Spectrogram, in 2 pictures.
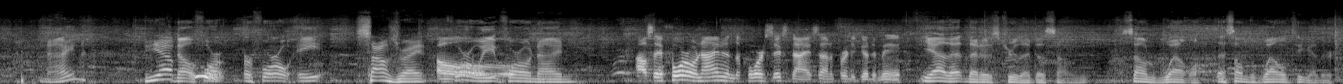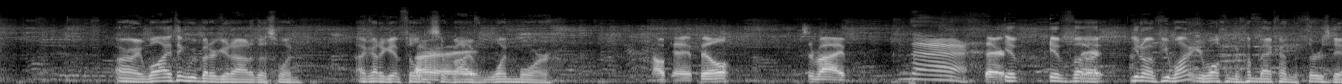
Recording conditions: busy venue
